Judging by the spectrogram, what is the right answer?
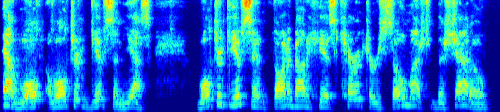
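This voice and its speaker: A man who is a paranormal investigator and co-host, telling stories in a casual, animated way and acting out quotes. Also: on the high side, slow pace, slightly rough, poor audio. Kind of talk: casual storytelling chat.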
